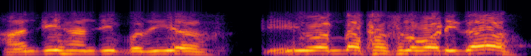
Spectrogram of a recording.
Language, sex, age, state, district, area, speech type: Punjabi, male, 30-45, Punjab, Barnala, rural, conversation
